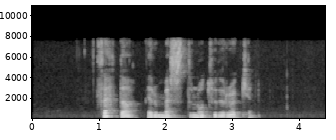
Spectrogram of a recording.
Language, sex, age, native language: Icelandic, female, 40-49, Icelandic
